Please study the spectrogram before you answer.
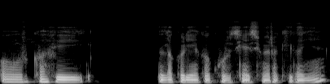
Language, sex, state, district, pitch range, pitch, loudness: Hindi, male, Uttar Pradesh, Hamirpur, 105-115 Hz, 110 Hz, -20 LUFS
